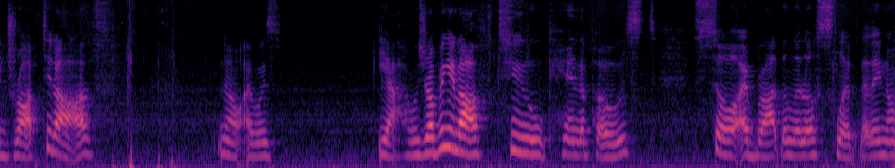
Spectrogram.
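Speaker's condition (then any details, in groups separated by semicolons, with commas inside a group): No condition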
